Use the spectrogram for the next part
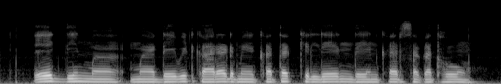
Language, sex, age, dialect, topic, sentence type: Chhattisgarhi, male, 25-30, Eastern, banking, question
